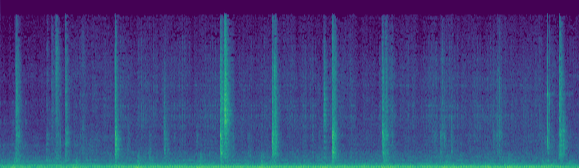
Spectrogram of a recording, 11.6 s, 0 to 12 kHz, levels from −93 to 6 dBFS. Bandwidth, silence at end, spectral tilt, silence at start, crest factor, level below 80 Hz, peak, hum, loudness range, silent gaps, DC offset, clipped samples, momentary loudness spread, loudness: 11.5 kHz; 0 s; -5 dB/octave; 0 s; 20 dB; -30 dBFS; -4 dBFS; none; 4 LU; none; under 0.1%; under 0.1%; 6 LU; -28 LUFS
